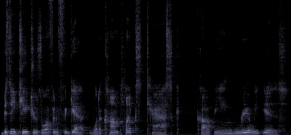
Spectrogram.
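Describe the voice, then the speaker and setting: A man's voice: medium pitch, echoey room. A man reading a textbook aloud in an explanatory, teacherly manner, breaking off for informal asides and check-ins. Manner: explanatory, teacherly, checks in with "okay" and "all right". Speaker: audiobook reader adding his own explanations.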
